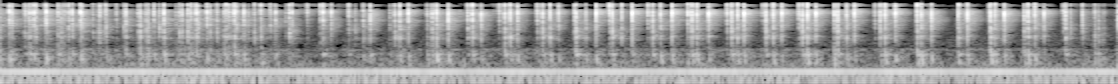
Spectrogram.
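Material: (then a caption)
Plastic. A clear, hollow plastic Garnier Fructis hair serum pump bottle, partly filled with liquid, is tapped rapidly with long black nails. The result is a steady stream of quick, bright, dry clicks with almost no ring, over a constant low hum.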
